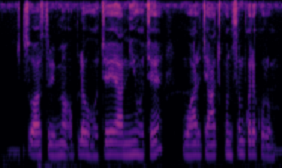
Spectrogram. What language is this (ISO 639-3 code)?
mag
